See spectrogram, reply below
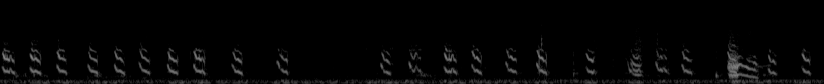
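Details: Grey francolin, known locally as teetar, in Indian open country, repeating short, wavering, doubled notes at a brisk, slightly irregular pace of nearly four a second, with faint low background noise throughout.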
